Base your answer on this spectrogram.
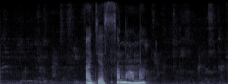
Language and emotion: Russian, neutral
